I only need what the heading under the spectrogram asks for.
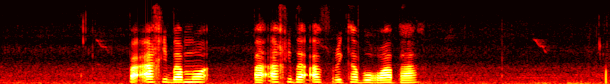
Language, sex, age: Tswana, female, 23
